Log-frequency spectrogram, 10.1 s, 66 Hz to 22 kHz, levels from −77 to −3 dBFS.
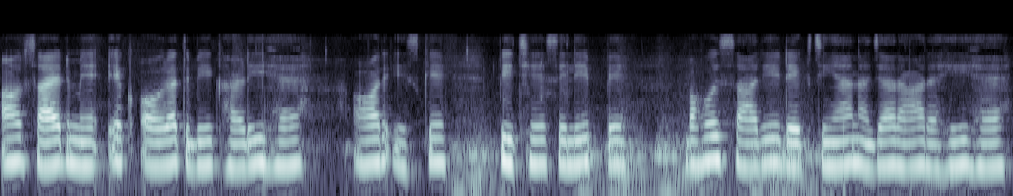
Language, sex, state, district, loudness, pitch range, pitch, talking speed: Hindi, female, Jharkhand, Palamu, -19 LUFS, 165-180 Hz, 170 Hz, 120 wpm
